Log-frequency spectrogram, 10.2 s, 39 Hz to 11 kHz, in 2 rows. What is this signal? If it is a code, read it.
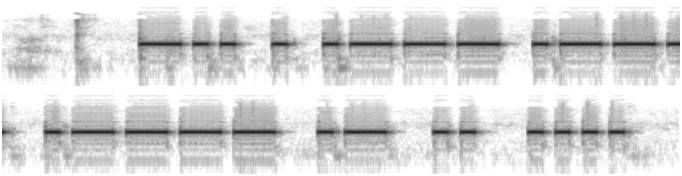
Morse code, heard as a keyed tone, about 12 wpm, 660 Hz. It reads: DE JP1AIH
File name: jh8cbh / 2022cw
